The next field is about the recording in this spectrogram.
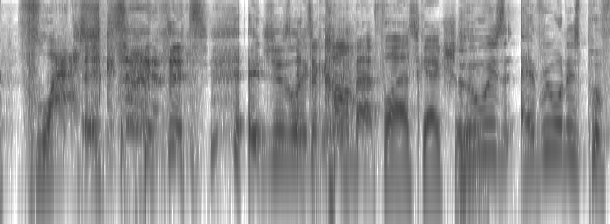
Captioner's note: laughs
